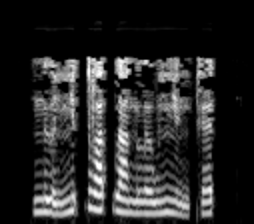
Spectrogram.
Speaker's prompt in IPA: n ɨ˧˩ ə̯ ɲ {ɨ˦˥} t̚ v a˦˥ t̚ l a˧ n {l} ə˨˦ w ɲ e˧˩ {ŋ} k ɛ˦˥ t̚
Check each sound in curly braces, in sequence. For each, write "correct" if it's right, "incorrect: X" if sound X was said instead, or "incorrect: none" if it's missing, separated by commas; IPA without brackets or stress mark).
incorrect: ə˦˥, correct, correct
